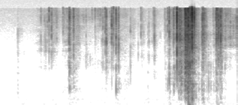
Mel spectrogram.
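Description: Foil trading-card wrapper crinkling and tearing as it is peeled open by hand: a run of short crackles starting about half a second in, with the loudest rip near the end.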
